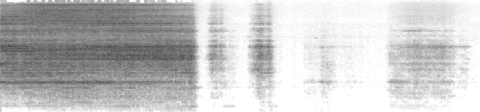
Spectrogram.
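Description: Woodturning gouge riding its bevel on spinning wood on a lathe, a loud steady rasping cut for about three seconds, then quieter intermittent scraping bursts and brief touches with pauses between.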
